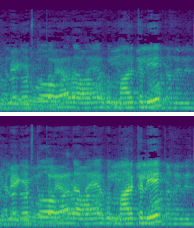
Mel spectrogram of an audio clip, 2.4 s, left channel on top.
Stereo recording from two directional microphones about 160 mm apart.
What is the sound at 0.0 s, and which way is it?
A man's voice, 5° left (ahead or behind).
